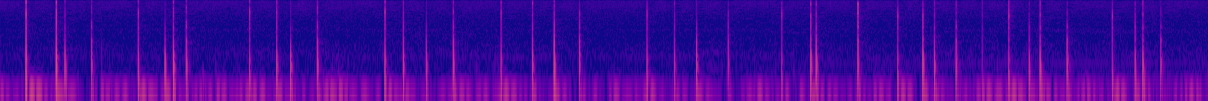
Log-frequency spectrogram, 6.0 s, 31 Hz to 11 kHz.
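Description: A large, round, flat cork board, solid and thin, is held in hand and tapped and scratched with fingertips and nails. About 35 quick, dry taps follow one another with almost no ring, over a steady low hum.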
